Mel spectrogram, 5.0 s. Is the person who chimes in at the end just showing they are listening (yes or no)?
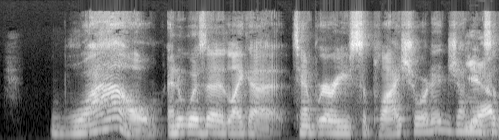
no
